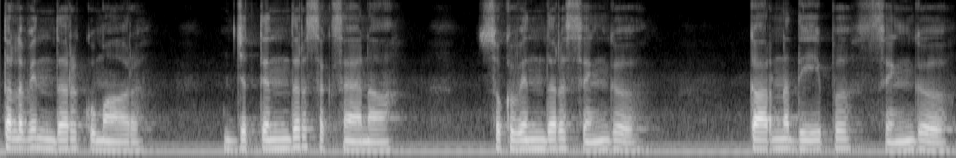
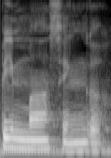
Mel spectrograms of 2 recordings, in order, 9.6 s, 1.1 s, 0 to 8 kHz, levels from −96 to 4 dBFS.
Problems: none marked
